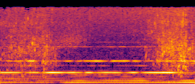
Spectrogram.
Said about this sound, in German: Doch wir hören nichts von der Innenstadt. Wir hören keinen Lärm, keine Geräusche, sondern wir hören nur das Wellenrauschen. Es sind keine großen Wellen, denn wir sind hier nicht auf dem offenen Meer.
